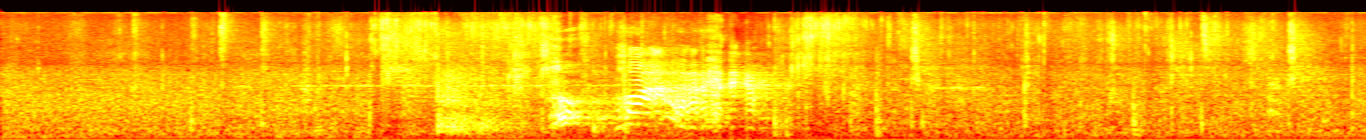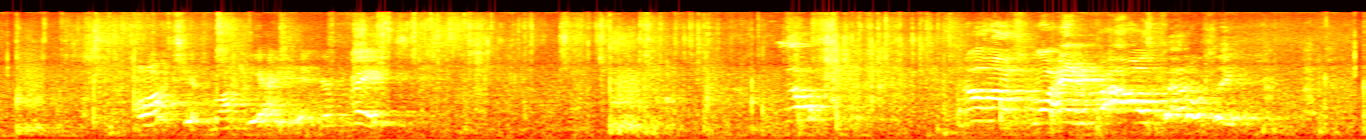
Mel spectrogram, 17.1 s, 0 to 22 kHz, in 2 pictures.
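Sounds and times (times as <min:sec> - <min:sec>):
voices calling out: 0:00.0 - 0:17.0.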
